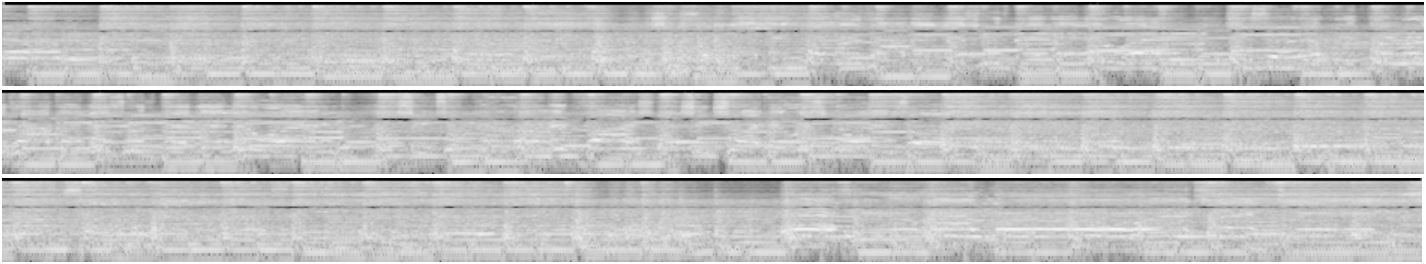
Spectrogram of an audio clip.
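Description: Live rock band playing loudly, with electric guitar over a steady rhythm and a singer's voice through the microphone.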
